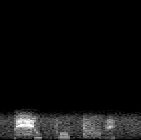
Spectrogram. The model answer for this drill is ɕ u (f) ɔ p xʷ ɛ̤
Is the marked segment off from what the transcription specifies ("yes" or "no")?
yes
